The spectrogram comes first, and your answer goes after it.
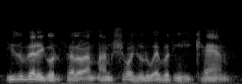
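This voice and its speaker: An actor playing a devoted, anxious colonial planter, earnest and emotional, in a 1940s radio drama. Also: male voice, fairly low pitch, very fast, close to an everyday voice. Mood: uneasy. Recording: muffled 1940s radio recording.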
